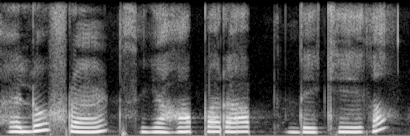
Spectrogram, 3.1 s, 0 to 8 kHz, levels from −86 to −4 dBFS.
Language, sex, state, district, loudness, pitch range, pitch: Hindi, female, Rajasthan, Jaipur, -14 LUFS, 260-280 Hz, 275 Hz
